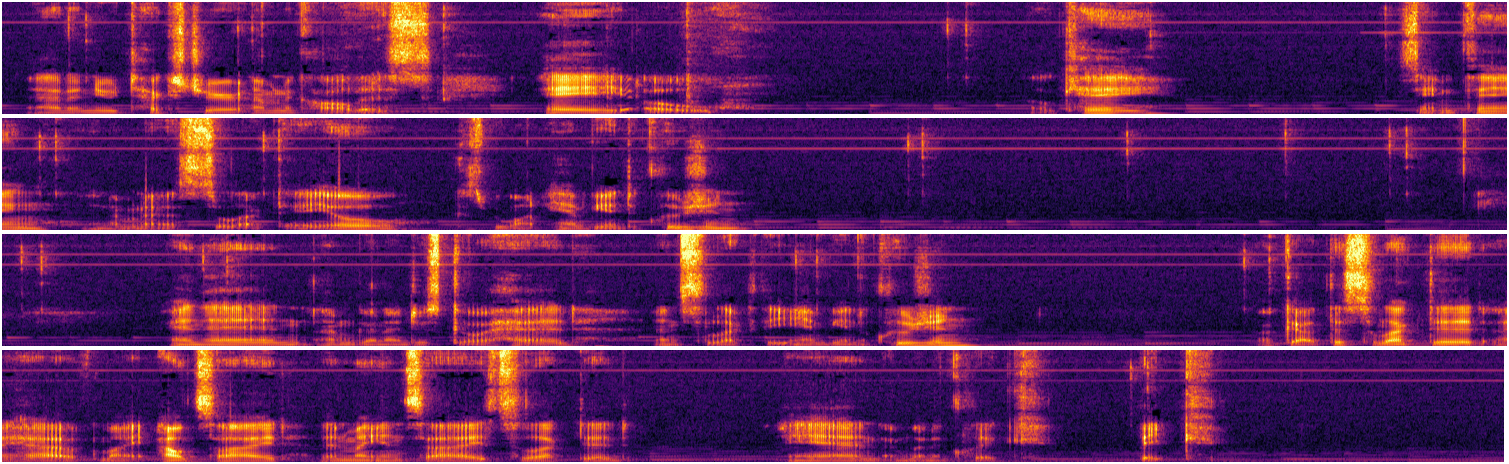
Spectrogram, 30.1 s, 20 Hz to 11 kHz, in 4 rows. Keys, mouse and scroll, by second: 0.1 click, 5.5 middle click, 7.5 click, 11.8 click, 12.9 middle click, 14.2 click, 14.9 click, 15.8 click, 21.0 click, 28.0 click.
